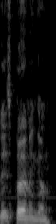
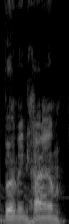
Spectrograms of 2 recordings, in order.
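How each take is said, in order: First: It is said the British way, ending in 'um'. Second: It is said the American way, ending in 'ham'. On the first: It names the city in England. "In England" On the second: It names the city in Alabama. "That is a place in Alabama"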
